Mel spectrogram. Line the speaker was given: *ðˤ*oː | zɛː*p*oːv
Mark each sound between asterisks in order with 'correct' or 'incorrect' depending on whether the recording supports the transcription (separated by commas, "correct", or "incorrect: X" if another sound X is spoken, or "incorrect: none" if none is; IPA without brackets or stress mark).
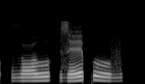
correct, correct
